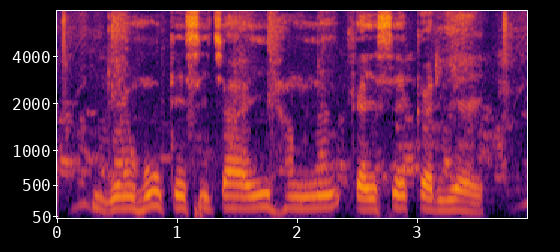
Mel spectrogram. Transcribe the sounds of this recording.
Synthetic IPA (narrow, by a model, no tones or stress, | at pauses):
ɡẽːɦũkesɪt͡ʃaːiɦəmnekɛːsekəɾie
